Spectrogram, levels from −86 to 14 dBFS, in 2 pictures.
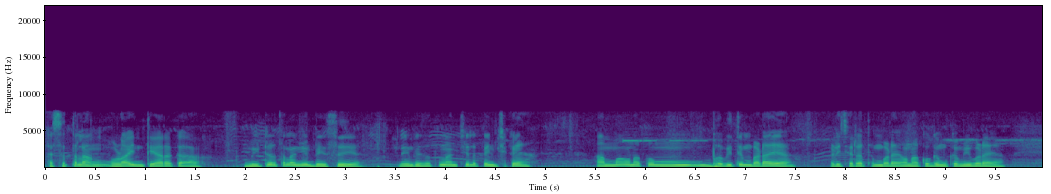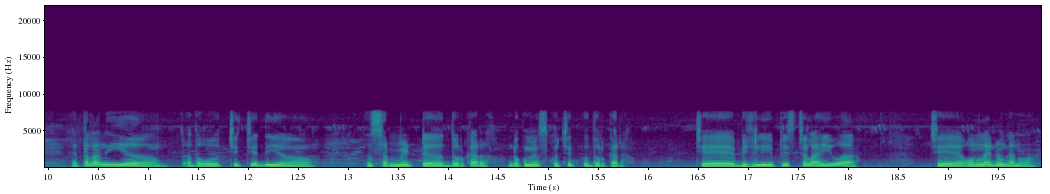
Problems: constant background noise, background conversations at intervals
